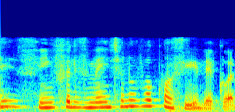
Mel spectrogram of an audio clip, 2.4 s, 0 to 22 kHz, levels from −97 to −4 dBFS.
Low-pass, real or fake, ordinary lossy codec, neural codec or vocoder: 5.4 kHz; real; AAC, 24 kbps; none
